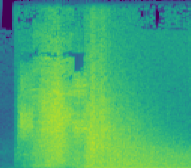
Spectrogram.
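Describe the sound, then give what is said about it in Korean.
A sudden fiery whoosh as three magic bells are shaken at once, bursting out red flames, black smoke and yellow sand, swells into a loud, sustained roar with a deep rumbling low end, lasting a couple of seconds with no voices. “오공이 방울 세 개를 한데 모아들고 한꺼번에 흔들어 대니 시뻘건 불길과 검은 연기와 누런 모래가 한꺼번에 뿜어나와 수림을 태우고 산을 뒤덮었습니다.”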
